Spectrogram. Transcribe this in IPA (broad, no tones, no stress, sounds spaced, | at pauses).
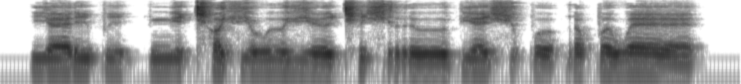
j ɛː ɾ i p i | mʲ a cʰ ʌ fʲ ɔ w ɯː vʲ ɘː cʰ ɘ ç r ɯː pʲ ɛː ç ʊ p ʊ | ɾ ʌ p ə w ɛː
